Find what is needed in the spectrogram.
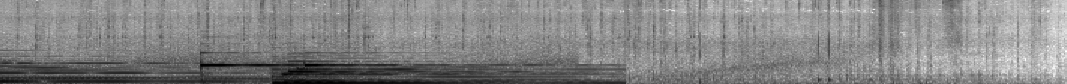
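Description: Closing piano chords of a slow ballad, struck twice more a few seconds in and held, then cut off sharply about eight seconds in. Faint scattered crackles follow.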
